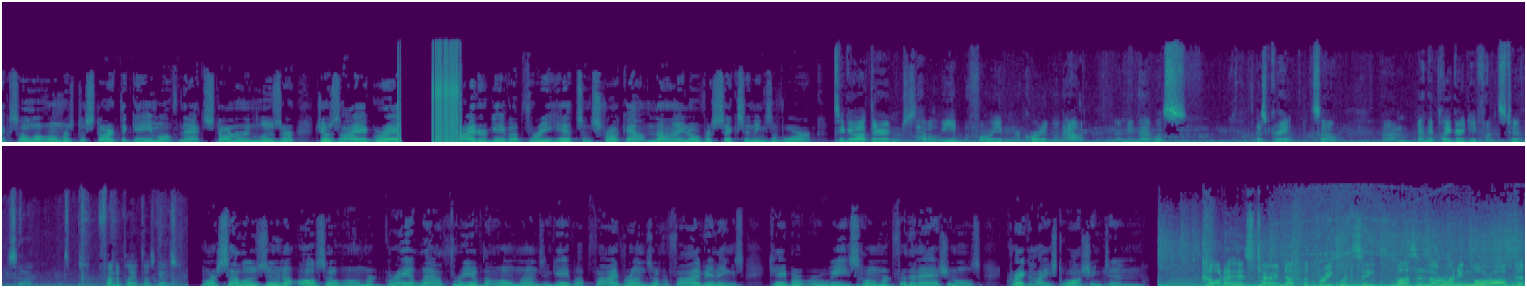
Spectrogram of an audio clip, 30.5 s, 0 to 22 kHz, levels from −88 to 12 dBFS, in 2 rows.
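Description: At 3.97 s a cable is pulled and plugged in. A pop starts about 596 ms of near silence. Within it, 276 ms of 60 Hz mains buzz comes from the tip touching. A second pop ends it at 4.61 s.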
